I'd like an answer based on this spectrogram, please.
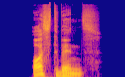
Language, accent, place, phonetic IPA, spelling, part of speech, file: German, Germany, Berlin, [ˈɔstˌvɪnt͡s], Ostwinds, noun, De-Ostwinds.ogg
- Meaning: genitive singular of Ostwind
